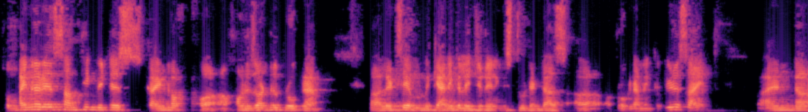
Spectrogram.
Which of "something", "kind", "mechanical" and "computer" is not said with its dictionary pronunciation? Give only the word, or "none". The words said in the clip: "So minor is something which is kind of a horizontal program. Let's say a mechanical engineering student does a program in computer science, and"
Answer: something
